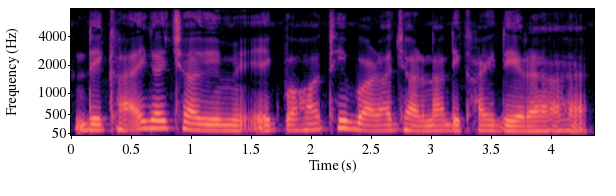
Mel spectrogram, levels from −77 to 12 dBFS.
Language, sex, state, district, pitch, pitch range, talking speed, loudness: Hindi, male, Jharkhand, Garhwa, 130 Hz, 125-145 Hz, 180 wpm, -14 LUFS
